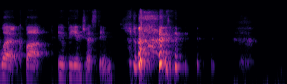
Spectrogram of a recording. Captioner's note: laughs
